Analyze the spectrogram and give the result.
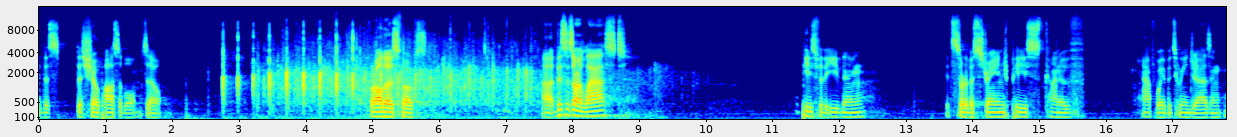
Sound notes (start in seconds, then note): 2.7 all applauding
